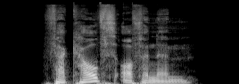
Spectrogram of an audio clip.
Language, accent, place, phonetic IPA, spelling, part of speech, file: German, Germany, Berlin, [fɛɐ̯ˈkaʊ̯fsˌʔɔfənəm], verkaufsoffenem, adjective, De-verkaufsoffenem.ogg
- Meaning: strong dative masculine/neuter singular of verkaufsoffen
